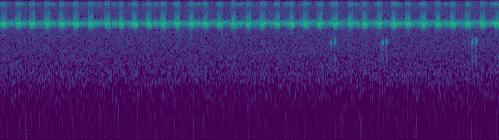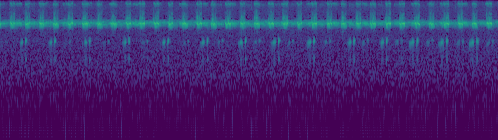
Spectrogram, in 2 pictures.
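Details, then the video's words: Crickets calling after dark from a valley bottom near a tree; evenly pulsed shrill chirps about three and a half per second throughout, with fainter lower chirping from another insect in the second half. "Crickets and Croaks! Pozo Night Tree"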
